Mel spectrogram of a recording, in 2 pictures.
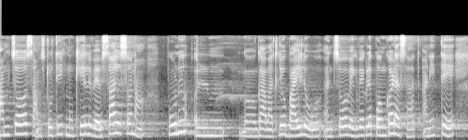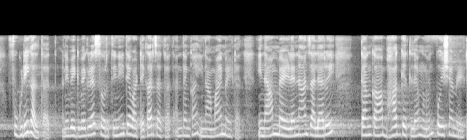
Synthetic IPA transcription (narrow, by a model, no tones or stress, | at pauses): amt͡sɔsã̰w̃skɾut̪ikmukʰiːlʋjəʋsajəsɔna | puɳ | ɡamãt̪ljɔbajlɔja̰nt͡sɔʋeɡʋeɡɭɛpəŋkəɽasat̪aɽ̃it̪e | fuɡɽiɡʱalt̪a̰t̪aɽ̃iʋeɡʋeɡɭesəɾt̪init̪eʋaʈekaɾd͡zat̪at̪a̰ñit̪ɛ̃ŋkãinamajmiɭt̪a̰t̪ | inamːɛɭlenad͡zaljaɾəj | t̪ãŋkãbʱaɡ̚ɡʱet̪lẽm̤əɽ̃uːnpɔjɕẽmɛɭta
